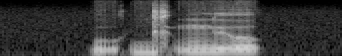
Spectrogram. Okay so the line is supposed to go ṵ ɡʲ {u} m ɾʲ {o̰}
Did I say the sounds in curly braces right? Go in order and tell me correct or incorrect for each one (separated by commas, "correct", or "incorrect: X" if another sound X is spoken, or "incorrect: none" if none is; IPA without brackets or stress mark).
incorrect: ṵ, incorrect: o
